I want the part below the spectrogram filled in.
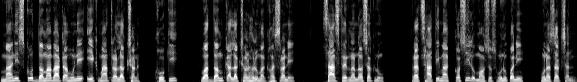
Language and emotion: Nepali, neutral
